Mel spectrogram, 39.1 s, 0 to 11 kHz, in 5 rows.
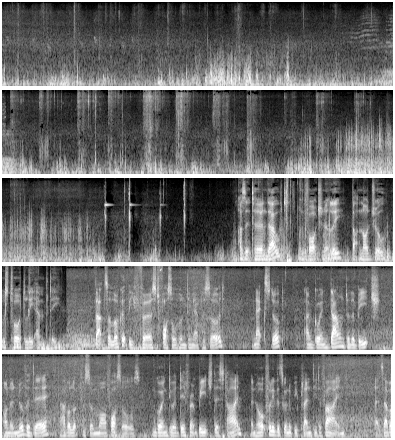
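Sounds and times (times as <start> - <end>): wind noise: 0.0 - 39.0.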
